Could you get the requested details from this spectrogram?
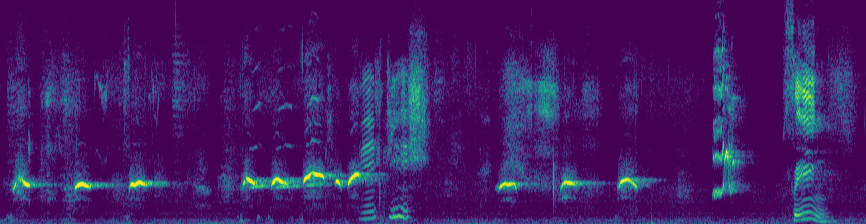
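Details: A male pet cockatiel, asked to sing, whistles a tune meant as Another One Bites the Dust: evenly pitched whistled notes in short phrases with pauses, broken by harsh chattering squawks and a final falling screech.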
